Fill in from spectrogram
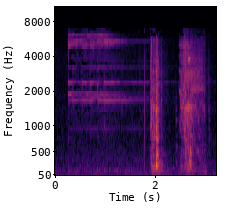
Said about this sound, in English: This must be the doorbell.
